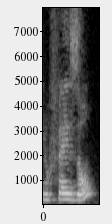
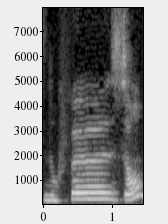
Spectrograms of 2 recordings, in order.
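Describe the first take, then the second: First: The first syllable of faisons sounds like 'feh'. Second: The first syllable of faisons sounds like 'fuh'. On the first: The speaker calls it wrong. "a lot of people are saying Nufezo" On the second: The speaker calls it right. "but spelled A I ... the pronunciation feu"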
